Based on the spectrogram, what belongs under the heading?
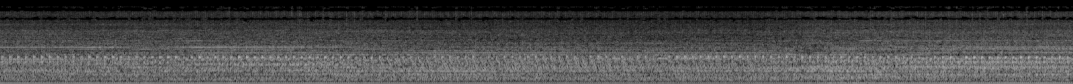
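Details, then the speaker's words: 2005 Subaru Impreza 2.5 L non-turbo EJ25 on cold startup after sitting for days: hollow, fairly regular knock about two to three per second, loudest at the center of the engine. It is piston slap, which quiets once warm. "so if your car sounds like that it is piston slap"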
